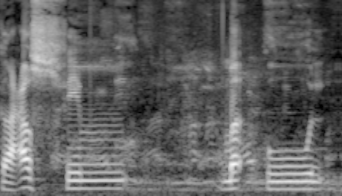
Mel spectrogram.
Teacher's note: کعصف میں کاف بھی باریک پڑا جاتا ہے، عین بھی باریک، فا بھی باریک، لیکن صاد موٹا پڑا جاتا ہے، تو کعصف مأکول۔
